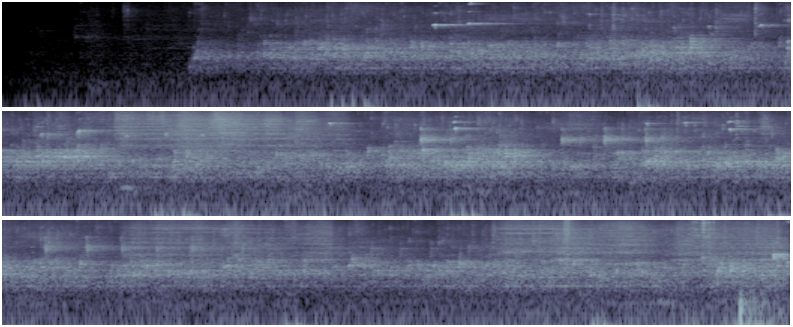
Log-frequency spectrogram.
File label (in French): ambiance mare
